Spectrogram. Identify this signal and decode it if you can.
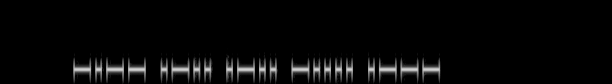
Morse code, heard as a keyed tone, about 22 wpm, 700 Hz. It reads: YLL6J
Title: Code Groups - 5 Letter:Numbers - 22wpm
